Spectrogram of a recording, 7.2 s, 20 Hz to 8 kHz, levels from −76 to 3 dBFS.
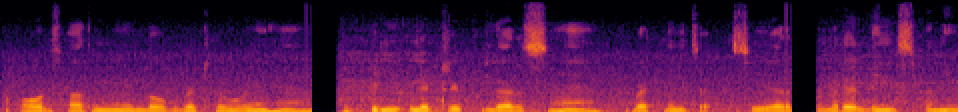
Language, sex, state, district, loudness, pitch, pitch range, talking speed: Hindi, male, Haryana, Charkhi Dadri, -17 LUFS, 115 Hz, 110-120 Hz, 140 wpm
